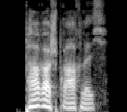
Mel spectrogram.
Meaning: paralinguistic
- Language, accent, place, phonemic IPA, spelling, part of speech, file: German, Germany, Berlin, /ˈpaʁaˌʃpʁaːχlɪç/, parasprachlich, adjective, De-parasprachlich.ogg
